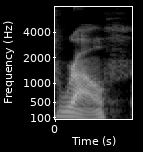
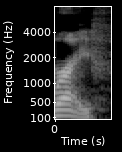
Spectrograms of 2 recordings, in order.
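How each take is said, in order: First: The name is said as Ralph, with an L. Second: The name is said as Rafe, without an L. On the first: This is how the name is spelt. The speaker calls it right. "it's evidently spelt Ralph, so it's Ralph" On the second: This is how some other people say the name. The speaker calls it wrong. "they call him Rafe"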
